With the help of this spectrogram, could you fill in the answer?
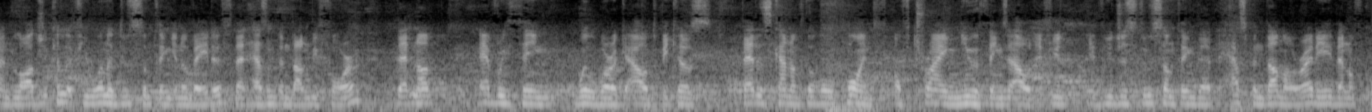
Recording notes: recorded on Day 1 of #dmexco19 - at a hotel lobby in Cologne, Germany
